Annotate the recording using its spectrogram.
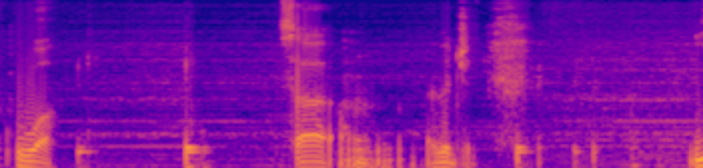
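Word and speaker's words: は: Donc note, hein, la particule ha se prononce wa.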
